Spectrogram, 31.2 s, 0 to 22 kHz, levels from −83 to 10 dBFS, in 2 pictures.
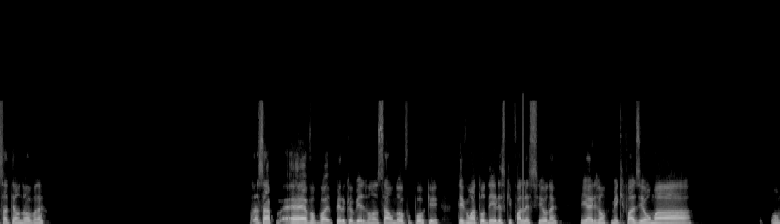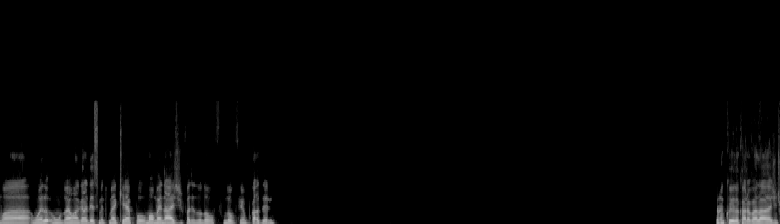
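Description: Speech, with two repeated-buffer faults where late audio made the device replay its last buffer. At 10.44–10.49 s one roughly 10.7 ms piece plays four extra times, a brief buzz at about 94 Hz. At 18.72 s a single repeat gives a click. The length fits a 512-sample buffer, and essentially no audio is lost. The waveform shows identical repeated segments with hard steps at each join. The spectrogram shows thin vertical lines, with a harmonic comb during the 10.44 s burst.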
